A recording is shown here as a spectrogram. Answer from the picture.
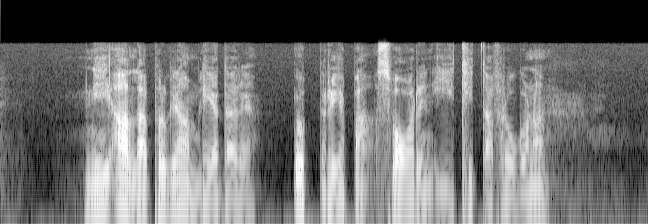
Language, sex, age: Swedish, male, 48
